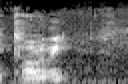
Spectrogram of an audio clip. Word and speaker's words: Ptolemy: which is actually ta you don't pronounce the p same with ptolemy you don't say paton you say ptolemy these then appear to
